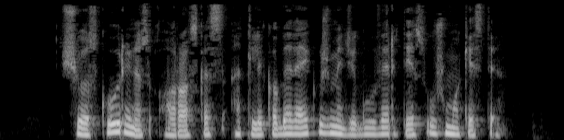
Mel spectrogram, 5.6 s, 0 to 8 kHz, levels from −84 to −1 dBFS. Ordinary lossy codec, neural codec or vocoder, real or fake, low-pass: MP3, 32 kbps; none; real; 7.2 kHz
